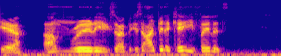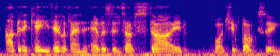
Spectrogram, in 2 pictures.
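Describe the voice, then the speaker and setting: Speaking fairly quickly, this man talks with a British accent. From Britain. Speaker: sports social media creator. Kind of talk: casual chat.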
